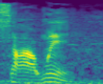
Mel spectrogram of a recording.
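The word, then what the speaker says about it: Samhain: a i n but it's not it's not pronounced how it's spelled is pronounced sawin and they named a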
